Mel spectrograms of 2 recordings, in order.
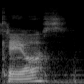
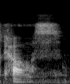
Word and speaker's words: Kos: Isn't it pronounced Chaos? No, it's Kos.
